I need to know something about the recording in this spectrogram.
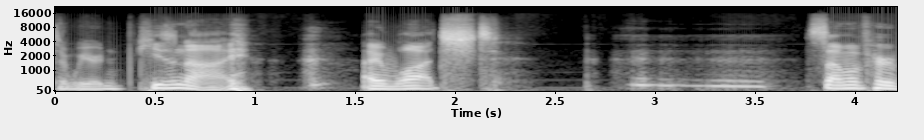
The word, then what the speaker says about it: Kizuna: And again, I knew of Kizuna. Yeah, why do I always pronounce it weird? Kizuna.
